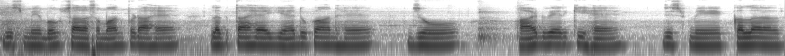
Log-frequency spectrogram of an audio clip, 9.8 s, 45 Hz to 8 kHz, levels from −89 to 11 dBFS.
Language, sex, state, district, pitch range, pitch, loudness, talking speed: Hindi, male, Rajasthan, Bikaner, 120-130 Hz, 125 Hz, -15 LUFS, 110 wpm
